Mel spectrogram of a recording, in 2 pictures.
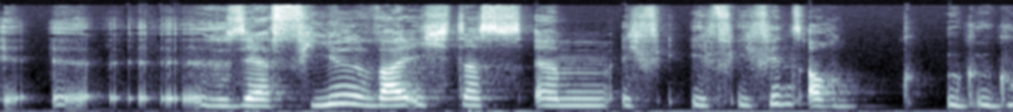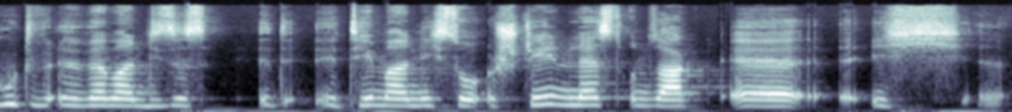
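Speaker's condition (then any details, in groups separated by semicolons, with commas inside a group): Stuttering; age 12; stuttering a lot now while talking about stuttering; fluent singing with melody, stutters rapping without melody, little in podcast episodes, often fast, better slower; repeated sounds, repeated words, prolonged sounds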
